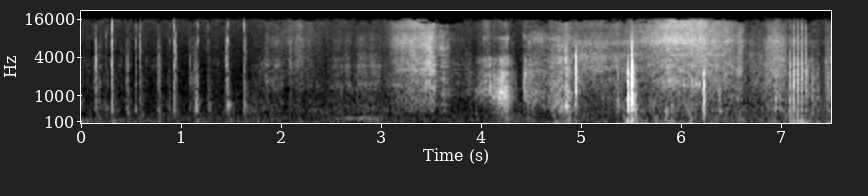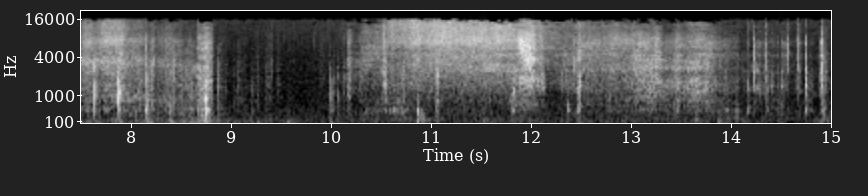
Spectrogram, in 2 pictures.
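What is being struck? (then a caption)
Glossy paper cookbook page. Long nails tap quickly on a glossy photo page of a Chinese cookbook, making a run of sharp, bright ticks on the paper. Then the page is turned with soft, airy rustles and swishes that come in two longer waves. The level stays quiet throughout, with a few louder crisp snaps.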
